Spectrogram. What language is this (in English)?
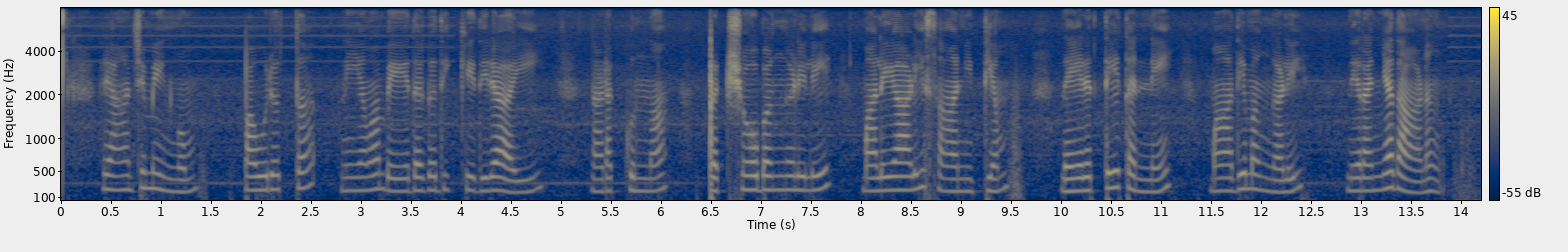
Malayalam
